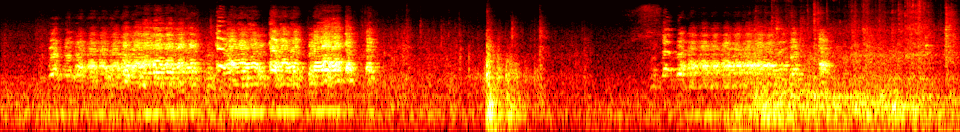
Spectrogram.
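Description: A flock of Smålensgås geese, an endangered Norwegian goose breed originally from Østfold, honks loudly and repeatedly in dense, overlapping bursts, pausing briefly near the middle before the raucous honking resumes.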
